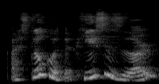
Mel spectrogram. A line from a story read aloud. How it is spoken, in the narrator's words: added brightly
